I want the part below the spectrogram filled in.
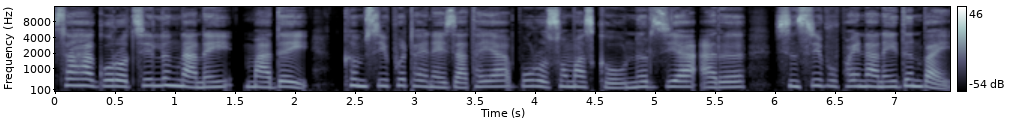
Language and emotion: Bodo, neutral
